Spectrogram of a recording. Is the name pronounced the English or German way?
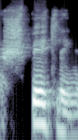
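German. The name has a German pronunciation. The speaker calls it right. "is how it really should be pronounced"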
